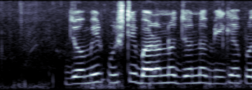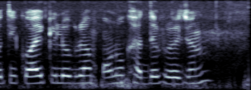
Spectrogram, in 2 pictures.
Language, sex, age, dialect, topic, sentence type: Bengali, female, 18-24, Rajbangshi, agriculture, question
